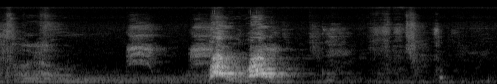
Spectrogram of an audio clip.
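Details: Rottweiler. Two heavy, booming barks from a Rottweiler come about half a second apart, each a short harsh burst. Quiet human voices murmur before and after them in a small indoor space.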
